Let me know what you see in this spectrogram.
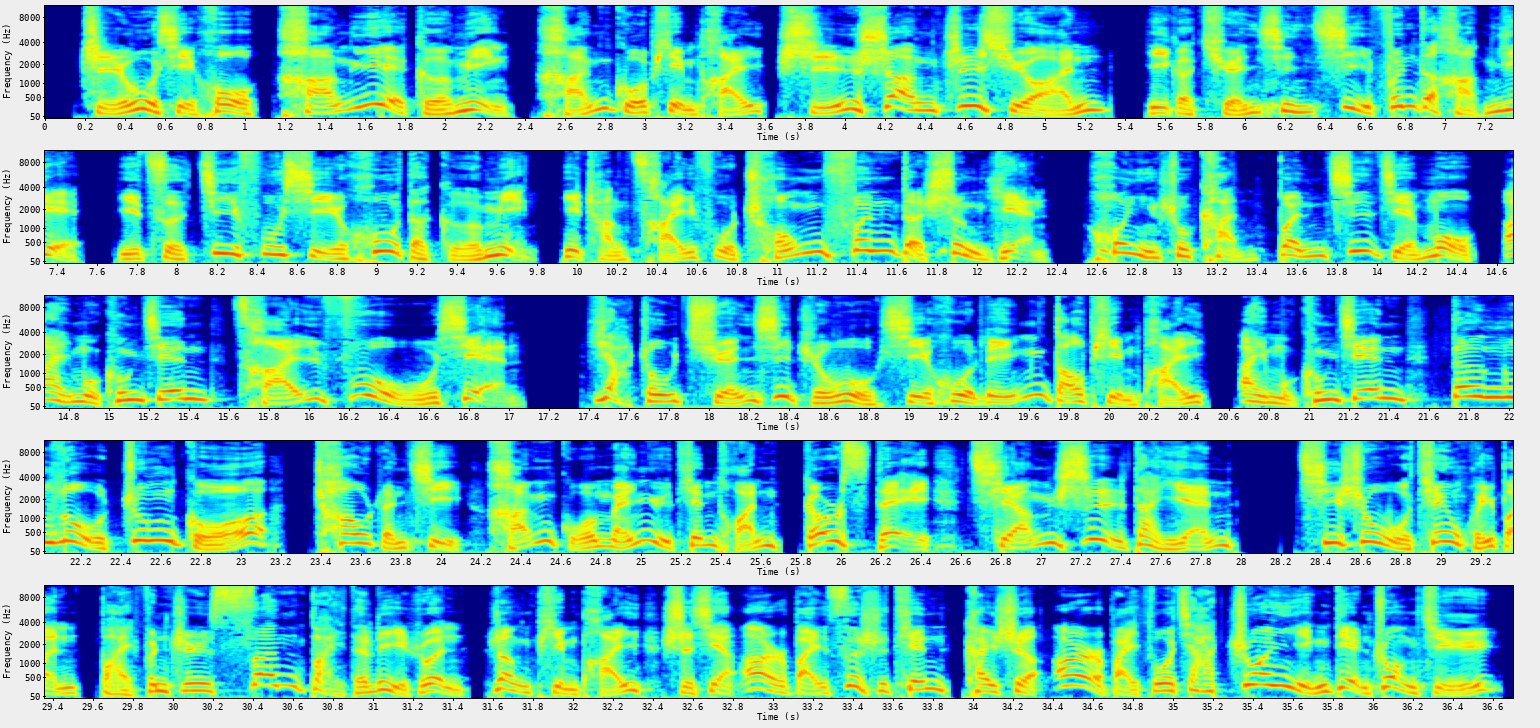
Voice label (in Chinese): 男, 电视栏目; 爱沐空间登录中国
